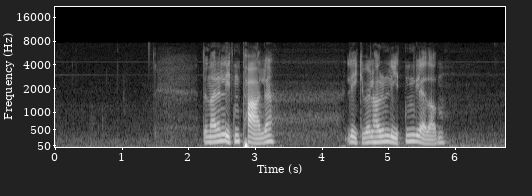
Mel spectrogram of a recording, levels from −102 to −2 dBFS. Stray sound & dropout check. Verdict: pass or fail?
pass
